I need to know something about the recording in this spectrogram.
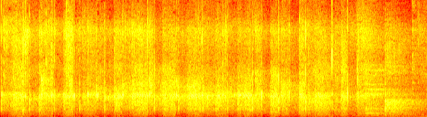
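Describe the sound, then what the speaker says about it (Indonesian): A classroom of students claps together in a lively, dense burst that holds steady for several seconds before tapering off. "Berikan tepuk tangan."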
